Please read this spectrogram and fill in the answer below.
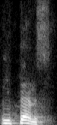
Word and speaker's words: infamous: We don't pronounce it infamous here, we pronounce infamous. Pay attention, after A is shva, infamous.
